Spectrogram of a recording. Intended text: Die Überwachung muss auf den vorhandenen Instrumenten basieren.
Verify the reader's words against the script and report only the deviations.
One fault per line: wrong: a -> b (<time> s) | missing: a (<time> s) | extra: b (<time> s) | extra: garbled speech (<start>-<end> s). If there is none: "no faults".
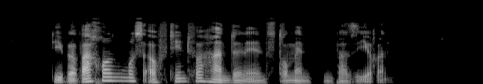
no faults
